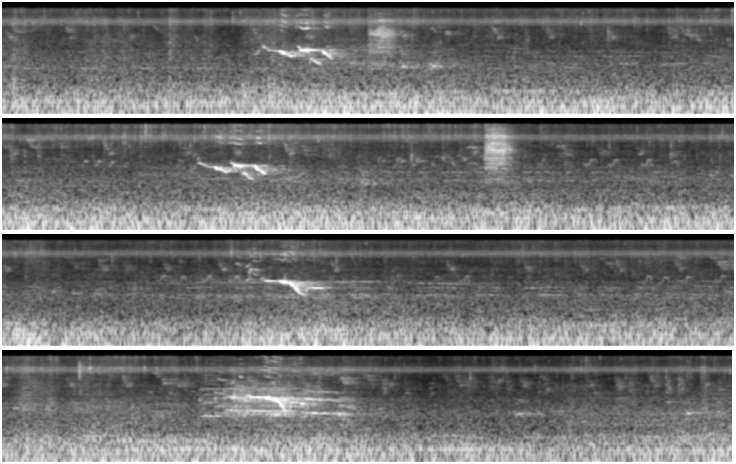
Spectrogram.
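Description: A bird calling in short falling calls, four times about seven seconds apart, the last one a little longer. A single sharp click comes about twelve seconds in, over a faint steady outdoor background.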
